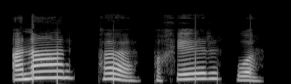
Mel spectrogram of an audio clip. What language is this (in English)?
Pashto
